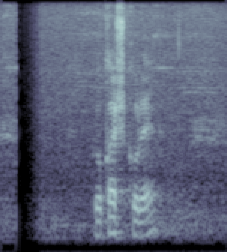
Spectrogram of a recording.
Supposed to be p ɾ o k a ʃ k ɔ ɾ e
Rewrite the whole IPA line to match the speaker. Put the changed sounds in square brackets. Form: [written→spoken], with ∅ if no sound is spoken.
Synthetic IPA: p ɾ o k a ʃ k [ɔ→o] ɾ e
